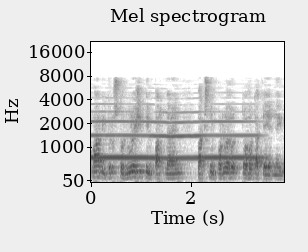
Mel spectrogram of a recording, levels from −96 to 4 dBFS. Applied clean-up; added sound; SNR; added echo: none; Wind instrument, woodwind instrument; 1 dB; reverberation time 0.3 s.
